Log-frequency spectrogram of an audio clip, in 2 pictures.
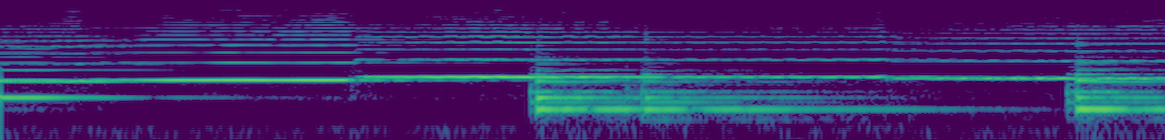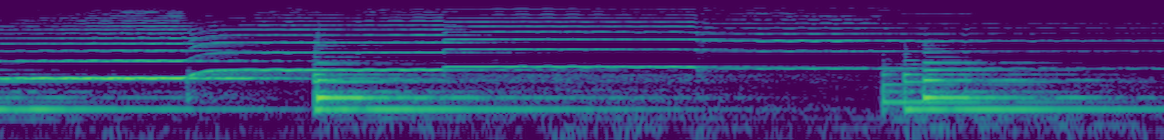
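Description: Solo violin, bowed, in a slow classical passage: long held high notes, with lower notes sounded beneath them as double-stops four times, roughly every three seconds.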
